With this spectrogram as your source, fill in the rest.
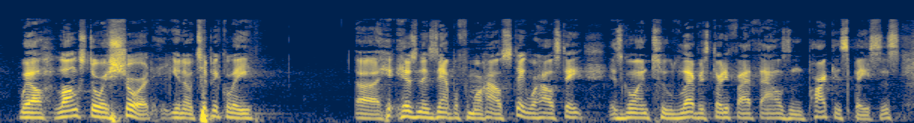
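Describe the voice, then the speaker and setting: Moving at a fairly quick pace, a man speaks in a bright, sharp tone. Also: quiet background. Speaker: college president. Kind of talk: conference presentation. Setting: stage with audience. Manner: fast.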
